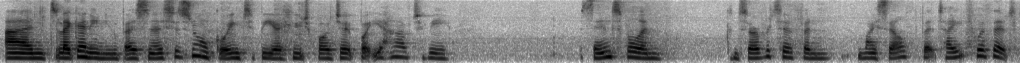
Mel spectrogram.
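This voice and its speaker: A woman who grew up speaking Irish Gaelic talks in an interview about her work. Her voice has a gravelly creak and sits at a middling pitch. She is reflective, often pausing partway through a phrase to find her words. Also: fairly even intonation, dark tone, a little hiss or hum, low-quality recording. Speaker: whisky distillery visitor attraction manager. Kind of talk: interview, recounting a business launch.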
